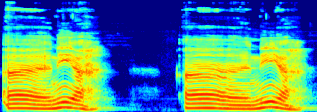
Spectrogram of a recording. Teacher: Jadi ta marbutah berubah menjadi ha sukun.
